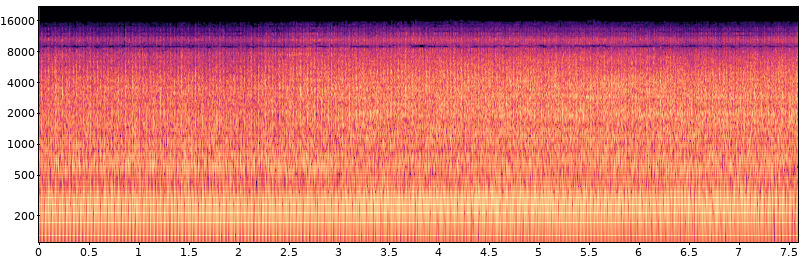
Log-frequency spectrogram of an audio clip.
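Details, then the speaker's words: Craftsman SnowKing snowblower, half-filled with gas, started on choke in mild weather. The small single cylinder putters at a constant, even beat with a steady low drone and no surging or knocking. Normal running. "all right so I'm gonna let that run for 10 minutes or so all right so of course this thing started up no problem"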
